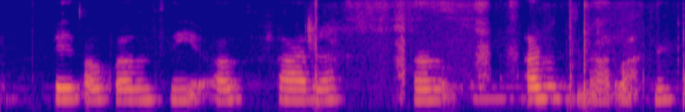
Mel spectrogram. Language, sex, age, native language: Icelandic, female, 11, German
